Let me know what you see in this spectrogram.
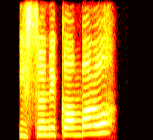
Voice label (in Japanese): Positive "Issho Ganbarou", Kawaii Voice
